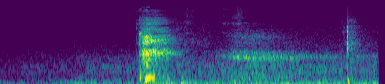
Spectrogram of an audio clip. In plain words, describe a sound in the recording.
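A cat yowls loudly.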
